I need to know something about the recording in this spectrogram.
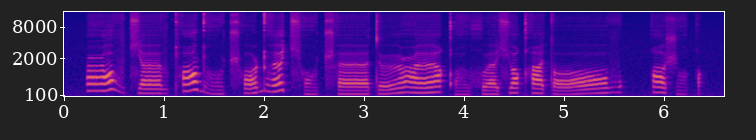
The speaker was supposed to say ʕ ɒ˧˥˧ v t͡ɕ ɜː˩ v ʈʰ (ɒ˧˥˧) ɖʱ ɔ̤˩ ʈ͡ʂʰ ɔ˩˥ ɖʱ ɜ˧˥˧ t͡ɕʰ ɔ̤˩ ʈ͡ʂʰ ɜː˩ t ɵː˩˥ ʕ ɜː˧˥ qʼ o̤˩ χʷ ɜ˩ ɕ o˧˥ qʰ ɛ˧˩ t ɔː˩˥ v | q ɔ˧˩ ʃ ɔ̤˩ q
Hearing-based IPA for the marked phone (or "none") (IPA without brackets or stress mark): ɑ˧˥˧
